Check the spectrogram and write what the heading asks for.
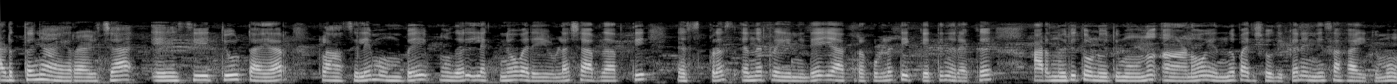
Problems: constant background noise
